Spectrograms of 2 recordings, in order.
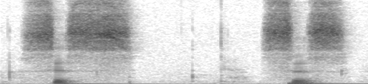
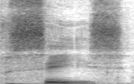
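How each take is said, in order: First: Cis with a short i, like "sis"; short vowel. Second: Cis stretched to "seez"; long-vowel mispronunciation. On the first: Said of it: "pronounced with a short vowel". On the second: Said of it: "instead of cis". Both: Shown as a demonstration.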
